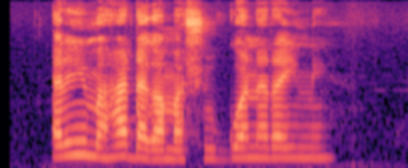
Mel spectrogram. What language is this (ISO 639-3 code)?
kik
